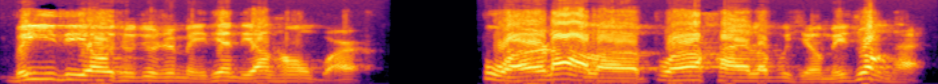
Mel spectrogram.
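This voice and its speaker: A man's voice: on the high side, lively intonation, fast, dull audio, close to an everyday voice. A man voicing a worried, foul-mouthed coworker, grumbling and profane. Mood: fed up.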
